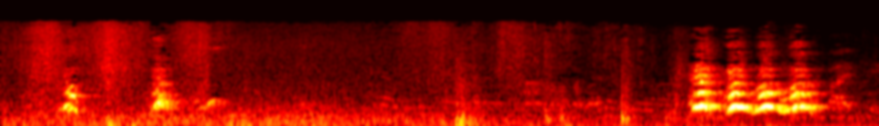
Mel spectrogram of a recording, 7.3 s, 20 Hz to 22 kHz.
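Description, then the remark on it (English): Two dogs, Milo and Shiloh, bark at the family home of novelist Geraldine Brooks in Waterford, Virginia: a couple of isolated barks early on, then a quick burst of four or five sharp barks near the end, with quieter stretches of background noise in between. “The novelist, Geraldine Brooks, lives with her family and their 2 dogs, Milo and Shiloh, not far from Ball's Bluff, in Waterford, Virginia, a small town founded by Quakers in the early 1700s.”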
